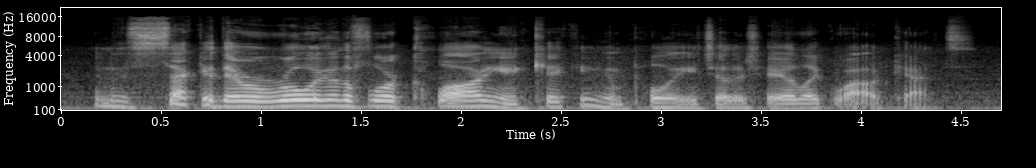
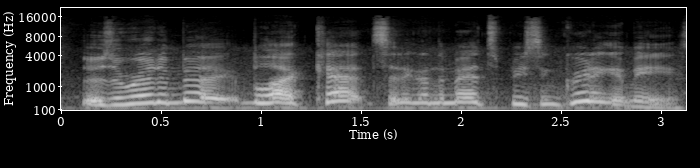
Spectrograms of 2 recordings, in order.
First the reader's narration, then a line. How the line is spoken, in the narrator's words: said Ed in a scared voice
